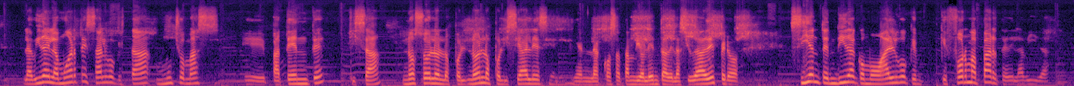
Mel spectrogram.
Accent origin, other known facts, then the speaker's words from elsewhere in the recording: Paysandú, Uruguay; yo soy de Paysandú, mi viejo es ingeniero agrónomo, me crié en varias estancias que mi padre trabajaba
